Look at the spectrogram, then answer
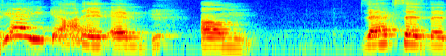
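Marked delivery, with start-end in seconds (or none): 0.0-1.4 very high, tiny, squeaky little voice. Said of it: "he makes a little squeaky voice".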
